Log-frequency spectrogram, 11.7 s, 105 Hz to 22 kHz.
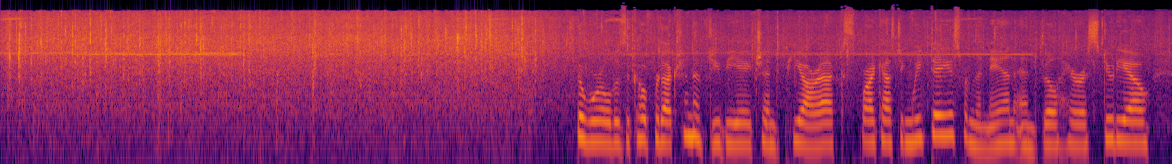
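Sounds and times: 
tropical rain pouring in Colombia: 0:00.0 - 0:11.7
speech: 0:05.8 - 0:11.7.

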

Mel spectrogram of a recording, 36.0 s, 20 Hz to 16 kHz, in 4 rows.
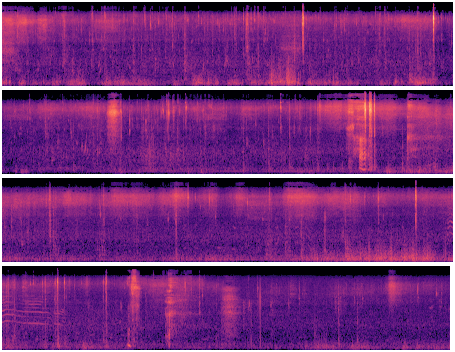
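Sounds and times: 
wind buffeting the microphone while sailing into a marina against a headwind: 0:00.0 - 0:09.9, 0:15.0 - 0:29.5, 0:32.5 - 0:36.0
sailing boat moving through water into a marina: 0:00.0 - 0:36.0
faint creaks: 0:26.9 - 0:28.5.

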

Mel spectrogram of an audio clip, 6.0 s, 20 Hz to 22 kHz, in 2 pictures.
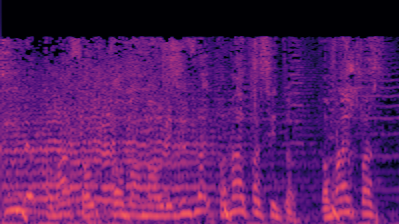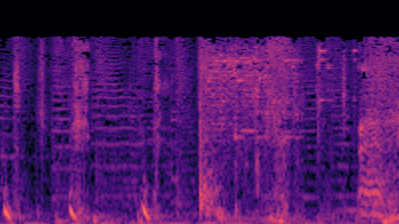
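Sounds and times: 
speech: 0:00.2 - 0:04.2, 0:05.7 - 0:05.9
drinking glass dropping and shattering: 0:04.4 - 0:05.9.

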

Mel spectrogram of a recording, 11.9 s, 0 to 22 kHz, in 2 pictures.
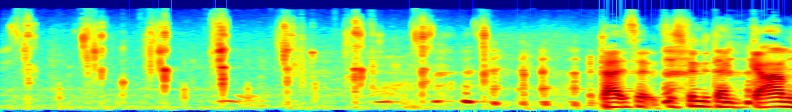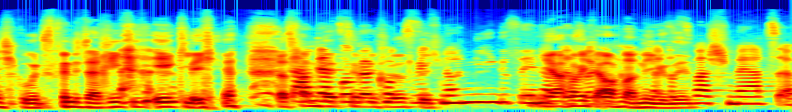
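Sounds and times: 
wet lip smacking with an empty mouth: 0:00.0 - 0:04.0
laughter: 0:03.2 - 0:08.1
speech: 0:04.5 - 0:11.8.

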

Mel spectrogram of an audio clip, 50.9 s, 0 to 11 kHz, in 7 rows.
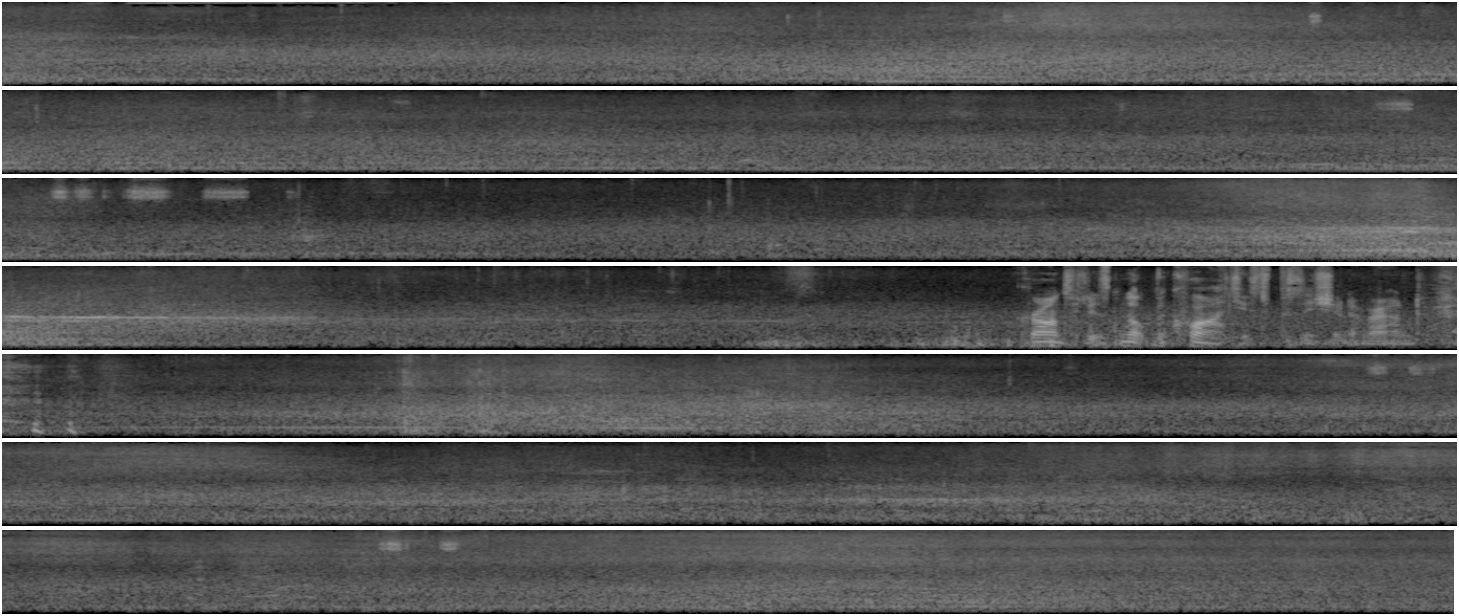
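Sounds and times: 
road traffic roar on a city bridge: 0:00.0 - 0:50.8
wind buffeting the microphone: 0:25.6 - 0:27.0
speech: 0:27.0 - 0:29.7.

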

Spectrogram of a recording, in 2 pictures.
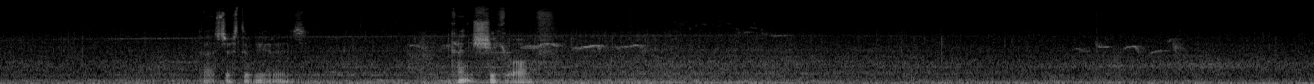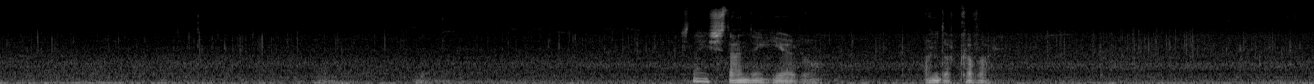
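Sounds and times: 
steady rain pattering on a hard surface: 0:00.0 - 0:26.2
faint birdsong: 0:00.4 - 0:09.2, 0:10.2 - 0:13.2, 0:16.6 - 0:25.8
speech: 0:02.0 - 0:03.4, 0:04.6 - 0:05.6, 0:20.2 - 0:21.5, 0:22.4 - 0:23.2.

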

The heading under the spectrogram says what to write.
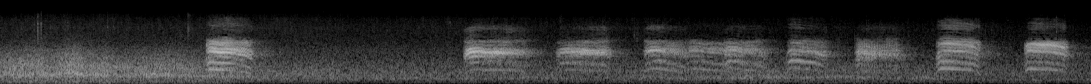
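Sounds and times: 
blustery force 6 winter wind in woodland: 0:00.0 - 0:10.8
carrion crows cawing in woodland trees before roosting: 0:02.1 - 0:02.7, 0:04.6 - 0:10.8.

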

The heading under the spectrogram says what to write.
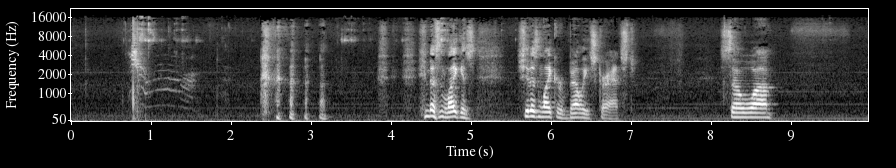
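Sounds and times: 
cat meowing: 0:00.7 - 0:01.7
speech: 0:04.4 - 0:07.1, 0:08.2 - 0:08.9.

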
